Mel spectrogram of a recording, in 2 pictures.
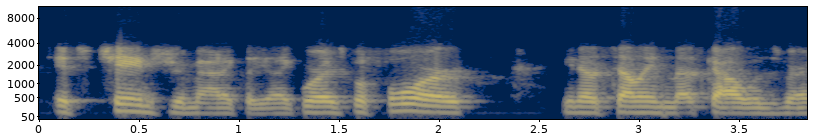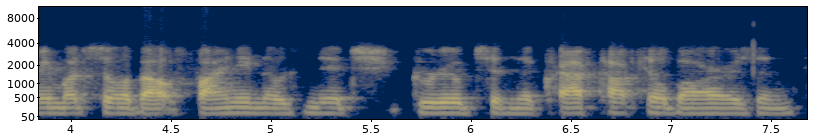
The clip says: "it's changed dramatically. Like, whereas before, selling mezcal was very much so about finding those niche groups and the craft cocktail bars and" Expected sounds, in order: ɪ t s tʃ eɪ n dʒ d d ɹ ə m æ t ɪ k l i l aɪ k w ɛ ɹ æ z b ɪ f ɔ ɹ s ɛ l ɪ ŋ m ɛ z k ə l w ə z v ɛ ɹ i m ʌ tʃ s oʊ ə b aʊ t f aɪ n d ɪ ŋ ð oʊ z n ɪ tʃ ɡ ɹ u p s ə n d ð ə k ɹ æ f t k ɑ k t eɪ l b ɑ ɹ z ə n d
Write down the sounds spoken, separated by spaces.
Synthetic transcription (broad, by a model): ɪ t s tʃ eɪ n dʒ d d ɹ ə m æ t ɪ k l i l aɪ k w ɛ ɹ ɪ z b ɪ f ɔ ɹ s ɛ l ɪ ŋ m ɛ s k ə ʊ w ə z v ɛ ɹ i m ʌ tʃ s oʊ ə b aʊ t f aɪ n d ɪ ŋ ð oʊ z n ɪ tʃ ɡ ɹ u p s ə n ð ə k ɹ æ f t k ɑ k t eɪ l b ɑ ɹ z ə n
